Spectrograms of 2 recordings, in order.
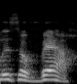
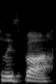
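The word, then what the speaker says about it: לזבוח: Minayin lizovech. Okay, it's lizbach. I said it wrong.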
